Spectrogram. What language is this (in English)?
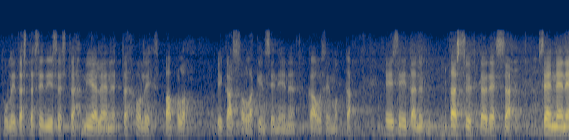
Finnish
